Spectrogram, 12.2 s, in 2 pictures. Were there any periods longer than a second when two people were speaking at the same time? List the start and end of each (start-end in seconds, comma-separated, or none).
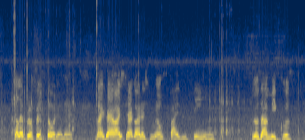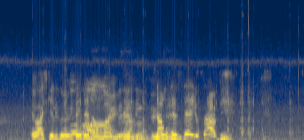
7.5-9.7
